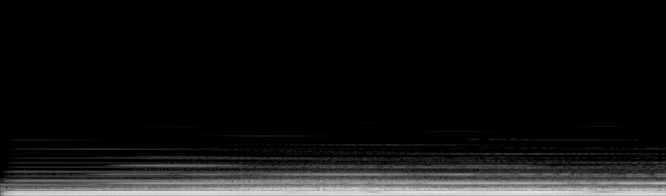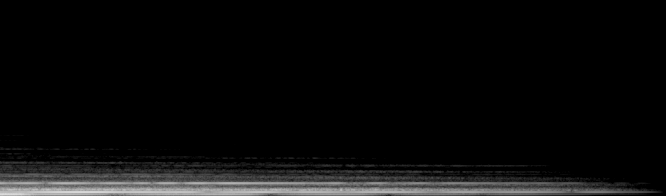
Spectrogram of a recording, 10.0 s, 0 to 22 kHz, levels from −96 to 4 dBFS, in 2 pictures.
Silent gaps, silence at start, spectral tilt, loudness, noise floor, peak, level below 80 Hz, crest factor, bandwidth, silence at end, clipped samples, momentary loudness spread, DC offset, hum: none; 0 s; -13 dB/octave; -12 LUFS; -57 dBFS; -2 dBFS; -42 dBFS; 12 dB; 2.6 kHz; 1.4 s; under 0.1%; 17 LU; under 0.1%; none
